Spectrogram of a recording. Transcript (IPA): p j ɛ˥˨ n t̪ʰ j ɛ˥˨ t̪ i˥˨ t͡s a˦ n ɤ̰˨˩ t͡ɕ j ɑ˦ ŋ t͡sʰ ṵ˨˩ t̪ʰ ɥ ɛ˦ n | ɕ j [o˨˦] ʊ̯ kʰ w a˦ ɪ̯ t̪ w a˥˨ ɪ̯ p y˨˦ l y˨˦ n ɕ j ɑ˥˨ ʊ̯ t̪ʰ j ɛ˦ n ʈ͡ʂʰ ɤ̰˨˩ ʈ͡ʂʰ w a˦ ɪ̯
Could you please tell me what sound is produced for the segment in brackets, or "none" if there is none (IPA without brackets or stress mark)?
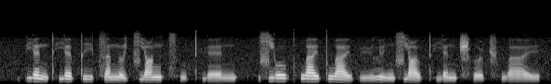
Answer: o˦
